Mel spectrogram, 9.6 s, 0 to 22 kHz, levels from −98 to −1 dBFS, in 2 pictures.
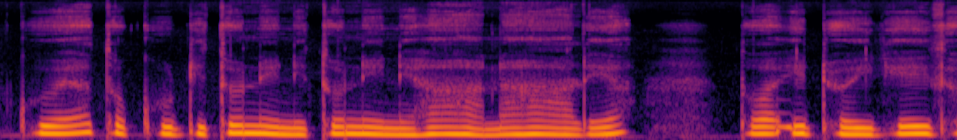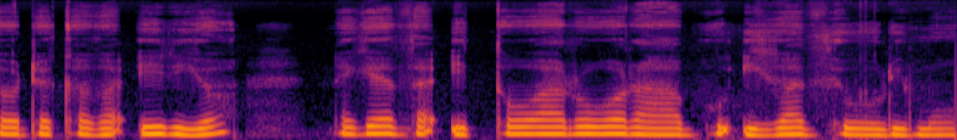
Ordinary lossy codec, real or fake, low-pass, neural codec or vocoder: none; real; none; none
